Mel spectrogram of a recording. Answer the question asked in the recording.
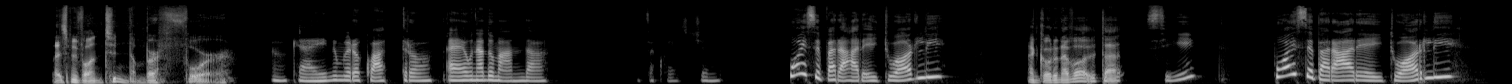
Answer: can you separate the yolks?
